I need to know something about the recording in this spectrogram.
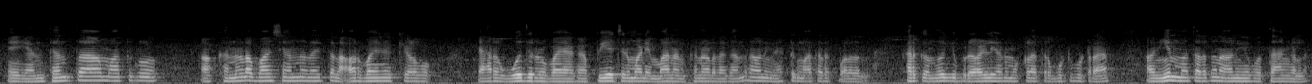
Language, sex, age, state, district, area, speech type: Kannada, male, 30-45, Karnataka, Vijayanagara, rural, spontaneous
